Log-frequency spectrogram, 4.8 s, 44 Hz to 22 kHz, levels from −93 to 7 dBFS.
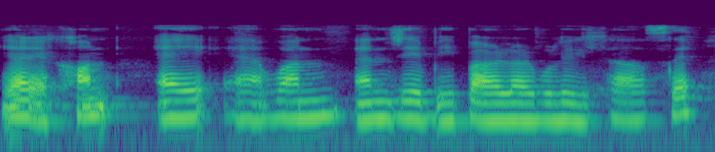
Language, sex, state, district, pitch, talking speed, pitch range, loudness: Assamese, female, Assam, Kamrup Metropolitan, 165 Hz, 100 wpm, 160-180 Hz, -19 LUFS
